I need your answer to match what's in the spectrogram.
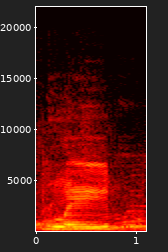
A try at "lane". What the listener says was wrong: Ooh, really close. You said plane. Do you see the p sound?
